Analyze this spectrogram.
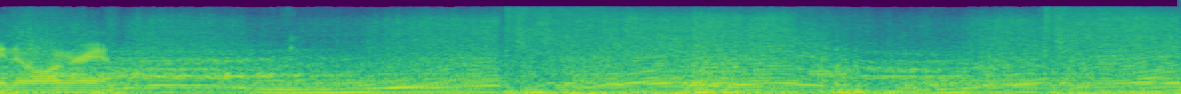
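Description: Car tyres screech as the car skids.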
